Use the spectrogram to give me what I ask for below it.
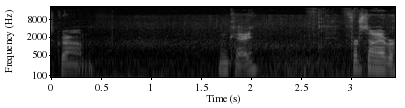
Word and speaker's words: Gram: the fragments of his sword the sword named gram you don't pronounce that last r it's grom okay first time i ever heard of odin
